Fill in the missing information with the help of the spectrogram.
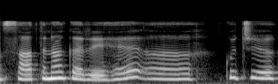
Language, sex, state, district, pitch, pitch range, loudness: Hindi, female, Bihar, West Champaran, 260 Hz, 240-285 Hz, -15 LUFS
